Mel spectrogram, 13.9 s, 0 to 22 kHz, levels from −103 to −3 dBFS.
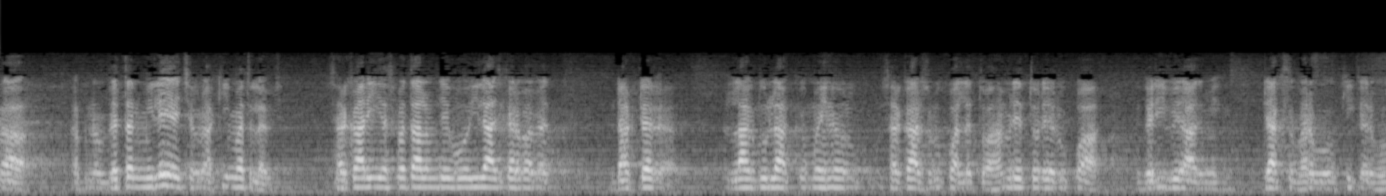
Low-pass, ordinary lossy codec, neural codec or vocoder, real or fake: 7.2 kHz; MP3, 32 kbps; vocoder, 24 kHz, 100 mel bands, Vocos; fake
